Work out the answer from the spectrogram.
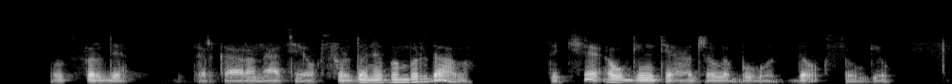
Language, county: Lithuanian, Vilnius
